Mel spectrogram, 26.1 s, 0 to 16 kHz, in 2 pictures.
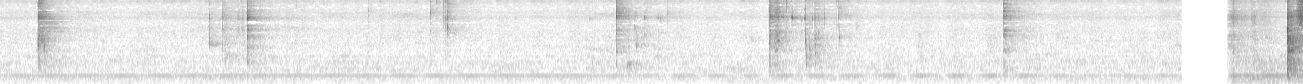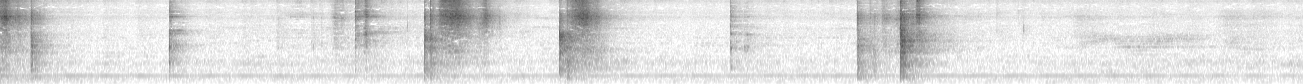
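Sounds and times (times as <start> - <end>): faint steady hum: 22.4 - 26.0.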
